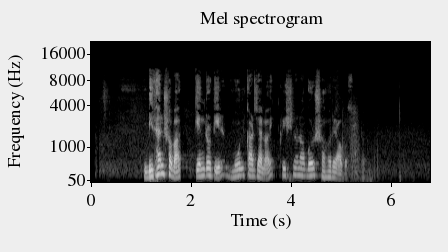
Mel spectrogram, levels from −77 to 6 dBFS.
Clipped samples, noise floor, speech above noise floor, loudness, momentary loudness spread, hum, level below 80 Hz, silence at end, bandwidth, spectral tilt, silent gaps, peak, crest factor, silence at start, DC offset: under 0.1%; -57 dBFS; 37 dB; -21 LUFS; 13 LU; none; -62 dBFS; 1.45 s; 11.5 kHz; -5.5 dB/octave; none; 0 dBFS; 22 dB; 1.05 s; under 0.1%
